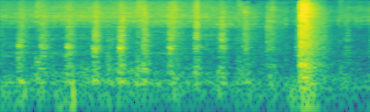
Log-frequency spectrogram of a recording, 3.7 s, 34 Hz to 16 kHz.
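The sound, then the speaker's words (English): A 0-6-2 steam freight locomotive, number 6619, on the 9:45 Sheringham train, the first train of the day, passes with steady hissing steam, rhythmic chuffing and clattering wheels, and one sharp louder burst of steam near the end. “And that was the first train of the day? That was the first one, 9:45 Sheringham, 6619 on the front.”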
